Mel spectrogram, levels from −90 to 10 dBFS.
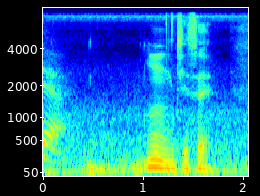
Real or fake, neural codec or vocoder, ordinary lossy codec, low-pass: real; none; none; 7.2 kHz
